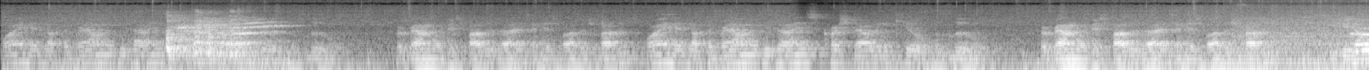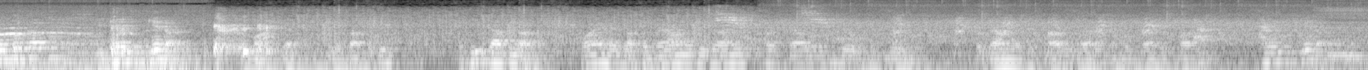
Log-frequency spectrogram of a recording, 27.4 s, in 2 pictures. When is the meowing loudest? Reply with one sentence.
The loudest moment of the meowing is at 14 seconds.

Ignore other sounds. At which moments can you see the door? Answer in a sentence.
You can't hear the door here.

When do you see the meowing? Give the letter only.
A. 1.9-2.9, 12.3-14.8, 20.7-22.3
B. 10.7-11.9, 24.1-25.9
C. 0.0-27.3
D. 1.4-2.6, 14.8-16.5
A.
